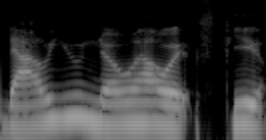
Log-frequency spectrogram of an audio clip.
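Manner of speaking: ordinary talk, nothing marked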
